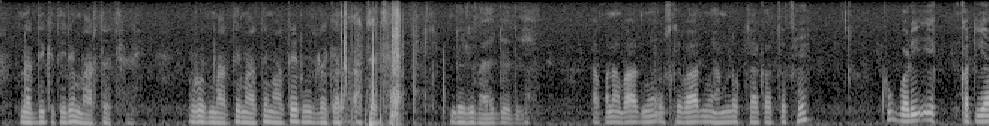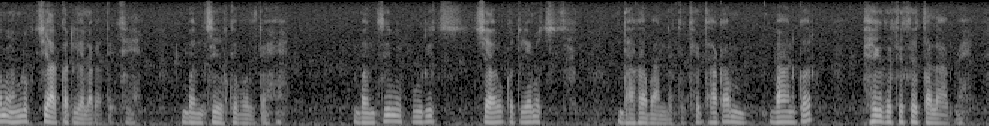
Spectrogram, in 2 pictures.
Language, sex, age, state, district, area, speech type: Hindi, male, 45-60, Uttar Pradesh, Ghazipur, rural, spontaneous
